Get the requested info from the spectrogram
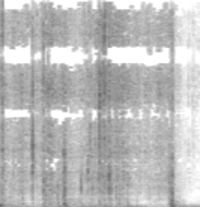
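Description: Thin clear plastic bag of freeze-dried pumpkin powder crinkling as hands squeeze the air out and twist the top closed, in a run of small crackles that tails off near the end.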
